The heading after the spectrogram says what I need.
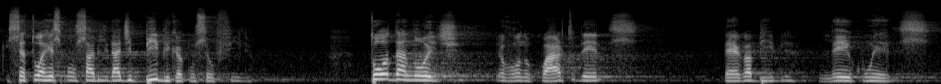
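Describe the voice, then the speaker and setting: High-voiced Brazilian preacher in a reverberant hall. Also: male voice, fairly bright tone. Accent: Brazilian Portuguese. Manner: storytelling preacher, acts out dialogue. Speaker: pastor. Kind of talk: sermon. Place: large church hall.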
